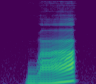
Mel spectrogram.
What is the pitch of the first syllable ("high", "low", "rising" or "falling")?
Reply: rising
